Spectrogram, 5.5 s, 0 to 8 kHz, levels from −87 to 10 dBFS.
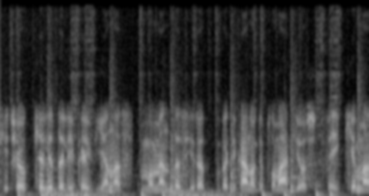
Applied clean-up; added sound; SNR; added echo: none; Boom + Drum kit; 9 dB; none.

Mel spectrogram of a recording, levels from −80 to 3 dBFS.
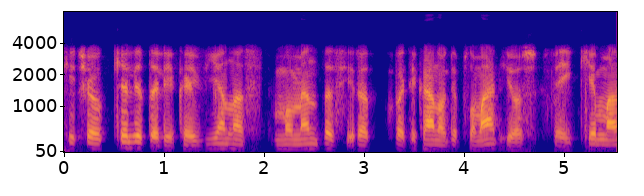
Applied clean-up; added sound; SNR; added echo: neural mask model Resemble Enhance denoiser.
